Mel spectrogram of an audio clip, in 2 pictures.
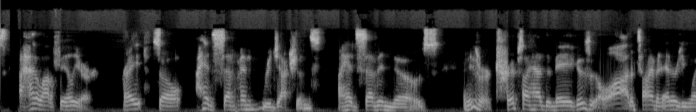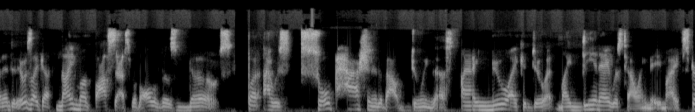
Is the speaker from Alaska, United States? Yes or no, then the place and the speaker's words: no; Tysons Corner, Virginia, United States; I grew up in Virginia, Northern Virginia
